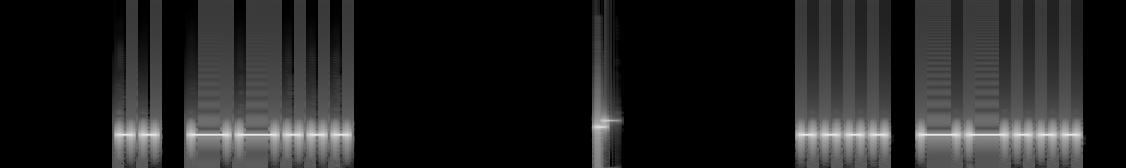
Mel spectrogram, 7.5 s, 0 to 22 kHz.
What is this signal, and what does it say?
Morse code, heard as a keyed tone, about 15 wpm, 700 Hz. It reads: I 7 H 7
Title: Single-Letter Single-Number 15wpm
